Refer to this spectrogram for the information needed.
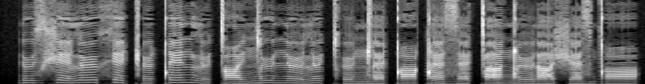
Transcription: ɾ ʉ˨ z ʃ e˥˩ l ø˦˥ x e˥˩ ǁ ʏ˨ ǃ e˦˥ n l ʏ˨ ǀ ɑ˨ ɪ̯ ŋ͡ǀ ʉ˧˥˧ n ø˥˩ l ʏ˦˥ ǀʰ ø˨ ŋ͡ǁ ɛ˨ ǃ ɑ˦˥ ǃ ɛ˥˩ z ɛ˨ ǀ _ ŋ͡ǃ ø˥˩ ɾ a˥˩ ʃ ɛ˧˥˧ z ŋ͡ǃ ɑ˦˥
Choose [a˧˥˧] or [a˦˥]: a˦˥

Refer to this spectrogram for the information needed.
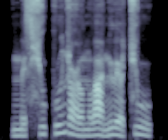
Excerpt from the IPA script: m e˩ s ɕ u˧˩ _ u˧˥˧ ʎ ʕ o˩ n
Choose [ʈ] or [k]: k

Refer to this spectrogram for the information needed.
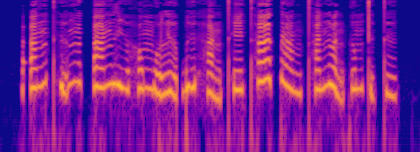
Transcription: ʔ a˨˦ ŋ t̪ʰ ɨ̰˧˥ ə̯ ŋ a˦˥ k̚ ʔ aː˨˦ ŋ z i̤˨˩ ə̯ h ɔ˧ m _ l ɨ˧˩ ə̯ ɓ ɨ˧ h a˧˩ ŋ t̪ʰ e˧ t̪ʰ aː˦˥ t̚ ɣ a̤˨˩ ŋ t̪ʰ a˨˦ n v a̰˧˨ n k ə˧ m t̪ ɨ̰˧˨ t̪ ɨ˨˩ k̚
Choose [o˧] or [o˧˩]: o˧˩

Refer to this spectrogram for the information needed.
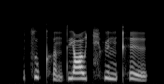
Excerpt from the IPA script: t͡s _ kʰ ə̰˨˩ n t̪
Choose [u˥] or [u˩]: u˥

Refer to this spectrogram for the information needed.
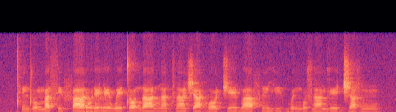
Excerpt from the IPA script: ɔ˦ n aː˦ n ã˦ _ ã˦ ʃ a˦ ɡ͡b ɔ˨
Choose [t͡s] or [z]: t͡s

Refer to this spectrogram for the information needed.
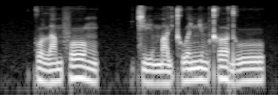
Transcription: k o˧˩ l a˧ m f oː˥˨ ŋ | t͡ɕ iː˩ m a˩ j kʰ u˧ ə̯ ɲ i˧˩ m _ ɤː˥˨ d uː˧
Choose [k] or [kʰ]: kʰ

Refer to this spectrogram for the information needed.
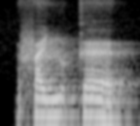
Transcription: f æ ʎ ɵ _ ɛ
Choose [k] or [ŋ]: k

